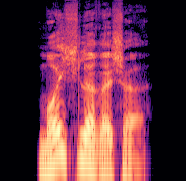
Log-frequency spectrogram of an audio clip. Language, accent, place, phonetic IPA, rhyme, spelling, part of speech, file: German, Germany, Berlin, [ˈmɔɪ̯çləʁɪʃə], -ɔɪ̯çləʁɪʃə, meuchlerische, adjective, De-meuchlerische.ogg
- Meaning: inflection of meuchlerisch: 1. strong/mixed nominative/accusative feminine singular 2. strong nominative/accusative plural 3. weak nominative all-gender singular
